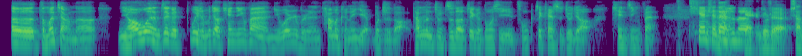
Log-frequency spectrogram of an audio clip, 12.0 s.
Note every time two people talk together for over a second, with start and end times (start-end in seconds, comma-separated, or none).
none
